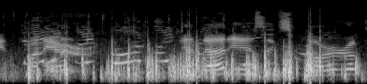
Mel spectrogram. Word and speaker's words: Bonaire: Bonaire, that's how you say it. Bonaire.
